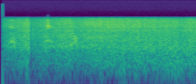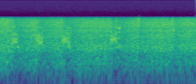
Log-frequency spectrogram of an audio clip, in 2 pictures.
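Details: French Bulldog named Amelie barking at the sea at Tel-Baruh, Israel; several short barks stand out over constant loud surf and wave noise.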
